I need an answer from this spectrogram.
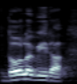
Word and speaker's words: Dholavira: that you are saying wrong so it is dholavira but see i was right in answer is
